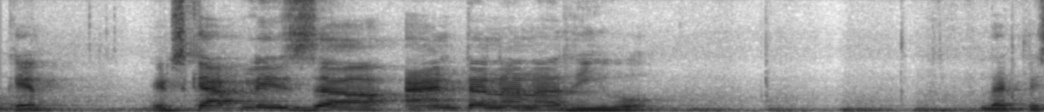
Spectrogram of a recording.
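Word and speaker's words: Antananarivo: I'm so sorry okay it capital is uh antana rivo let me spell it here antana REO okay let's look at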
